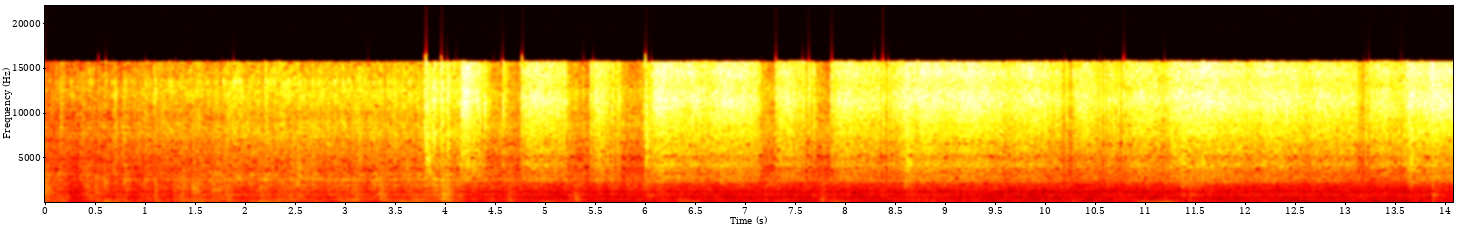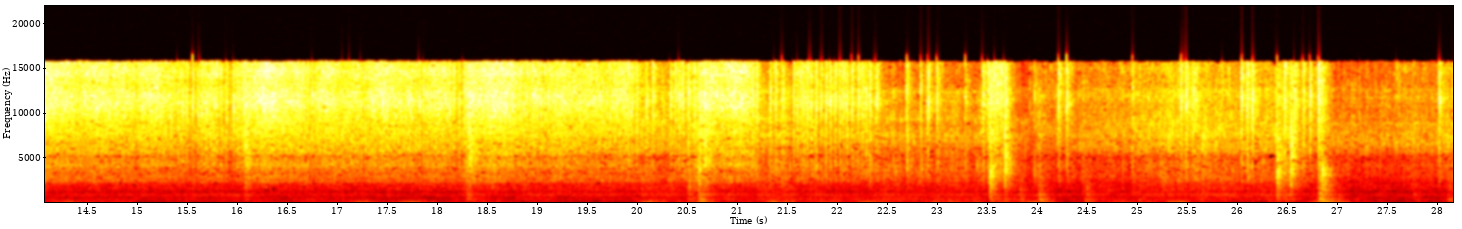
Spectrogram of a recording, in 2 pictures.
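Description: Bicycle drivetrain running with the rear wheel spinning off the ground: chain whirring over a 9-speed 11-46t cassette as a Shimano Sora rear derailleur shifts from the smallest cog toward the largest, with a short click every few seconds as it changes gear.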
